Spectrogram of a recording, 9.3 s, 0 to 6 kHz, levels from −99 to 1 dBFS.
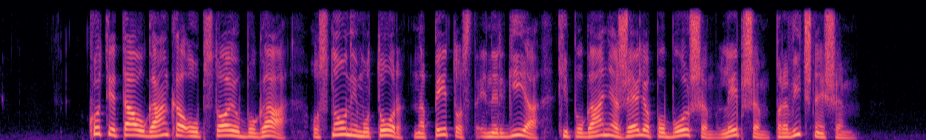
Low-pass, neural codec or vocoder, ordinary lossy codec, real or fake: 5.4 kHz; vocoder, 44.1 kHz, 128 mel bands every 512 samples, BigVGAN v2; none; fake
